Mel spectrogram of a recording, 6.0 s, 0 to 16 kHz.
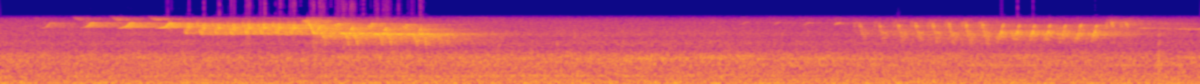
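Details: White-tailed eagle chicks at their nest in Nizhnyaya Kama National Park, Tatarstan, Russia, on 18 June 2024, filmed by nest camera while teasing a sibling and flapping wings. A thin, high squealing series lasting about a second, then another rapid chittering run.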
